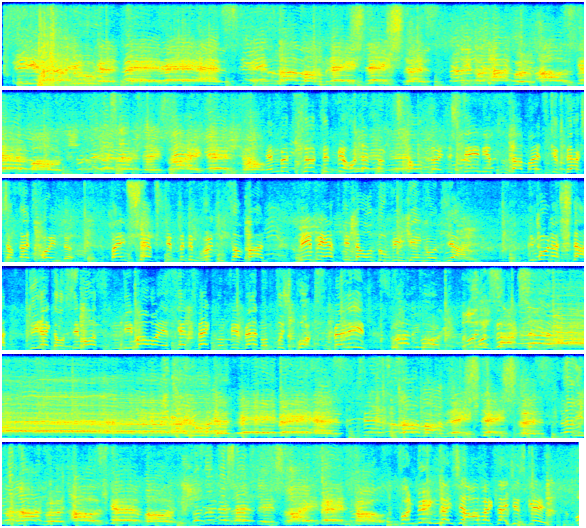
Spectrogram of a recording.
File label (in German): Ansage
